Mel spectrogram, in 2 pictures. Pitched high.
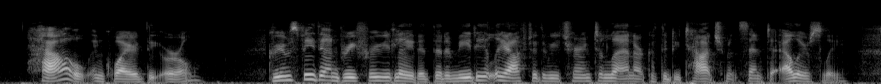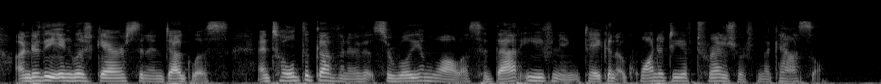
No: medium, 150 Hz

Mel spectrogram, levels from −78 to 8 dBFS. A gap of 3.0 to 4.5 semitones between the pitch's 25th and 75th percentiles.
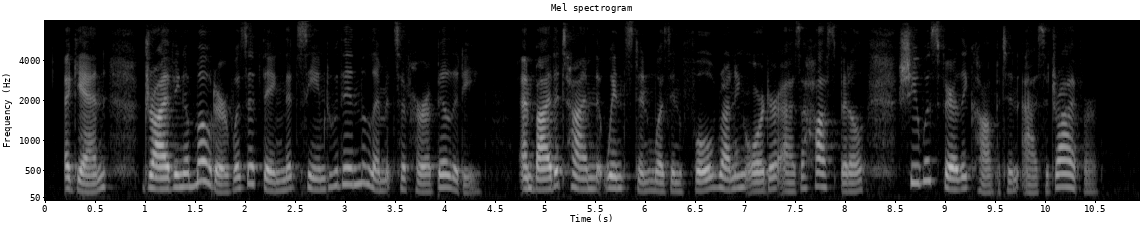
No: wide, 5.4 semitones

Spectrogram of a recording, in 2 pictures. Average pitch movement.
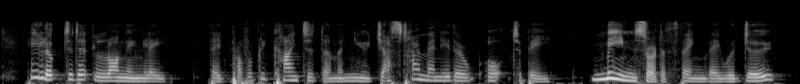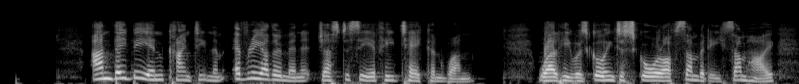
No: wide, 6.3 semitones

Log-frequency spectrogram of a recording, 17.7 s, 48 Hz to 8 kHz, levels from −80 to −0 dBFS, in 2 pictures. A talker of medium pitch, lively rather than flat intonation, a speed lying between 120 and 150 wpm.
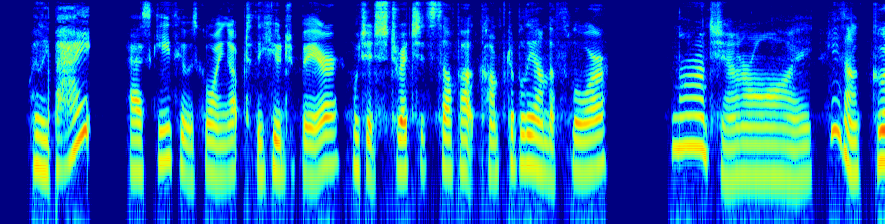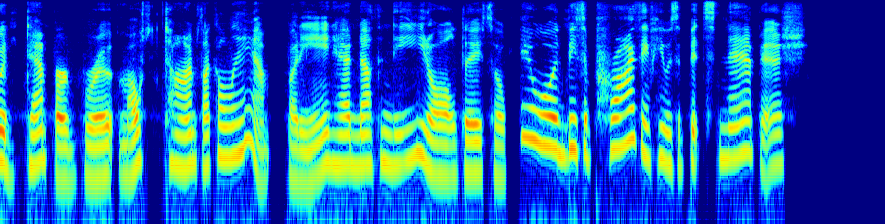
No: medium, 180 Hz; wide, 6.1 semitones; average, 175 wpm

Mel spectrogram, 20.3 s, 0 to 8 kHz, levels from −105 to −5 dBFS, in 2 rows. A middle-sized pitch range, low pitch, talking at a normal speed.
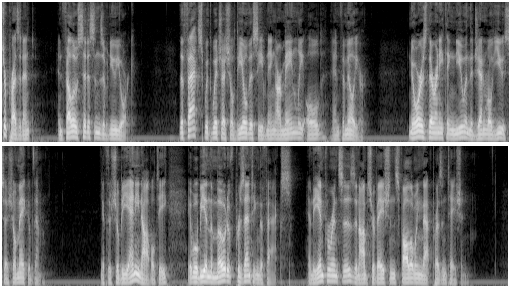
Yes: average, 3.8 semitones; very low, 90 Hz; average, 175 wpm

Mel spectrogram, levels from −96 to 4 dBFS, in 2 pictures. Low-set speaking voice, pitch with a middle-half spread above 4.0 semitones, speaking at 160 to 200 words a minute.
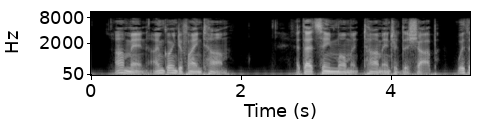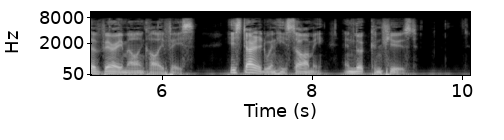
Yes: very low, 90 Hz; average, 4.6 semitones; average, 165 wpm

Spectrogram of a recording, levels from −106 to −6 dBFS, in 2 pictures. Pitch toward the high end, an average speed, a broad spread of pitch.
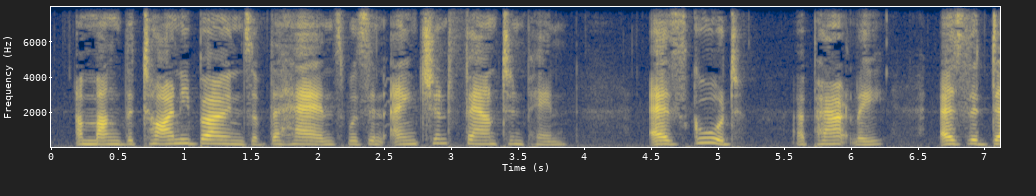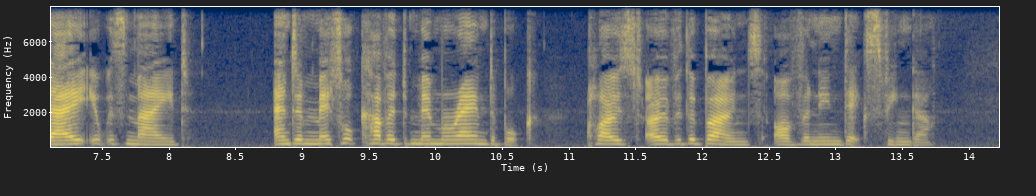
No: high, 200 Hz; average, 150 wpm; narrow, 2.5 semitones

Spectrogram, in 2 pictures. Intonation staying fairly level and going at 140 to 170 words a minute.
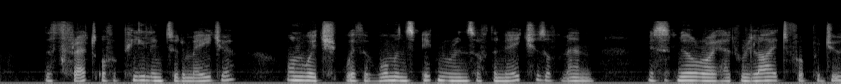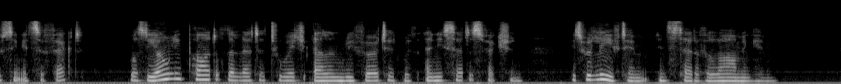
Yes: narrow, 2.1 semitones; average, 165 wpm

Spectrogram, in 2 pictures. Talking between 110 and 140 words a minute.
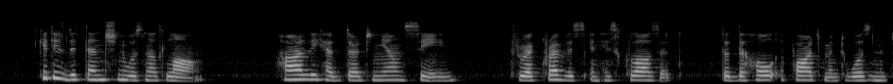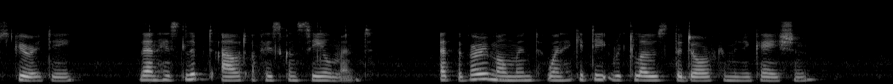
Yes: slow, 135 wpm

